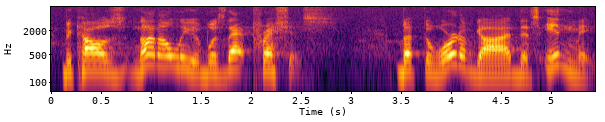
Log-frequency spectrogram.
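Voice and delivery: ordinary talk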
